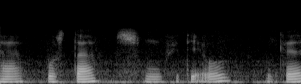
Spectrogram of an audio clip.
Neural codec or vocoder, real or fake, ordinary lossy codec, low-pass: none; real; MP3, 48 kbps; 5.4 kHz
